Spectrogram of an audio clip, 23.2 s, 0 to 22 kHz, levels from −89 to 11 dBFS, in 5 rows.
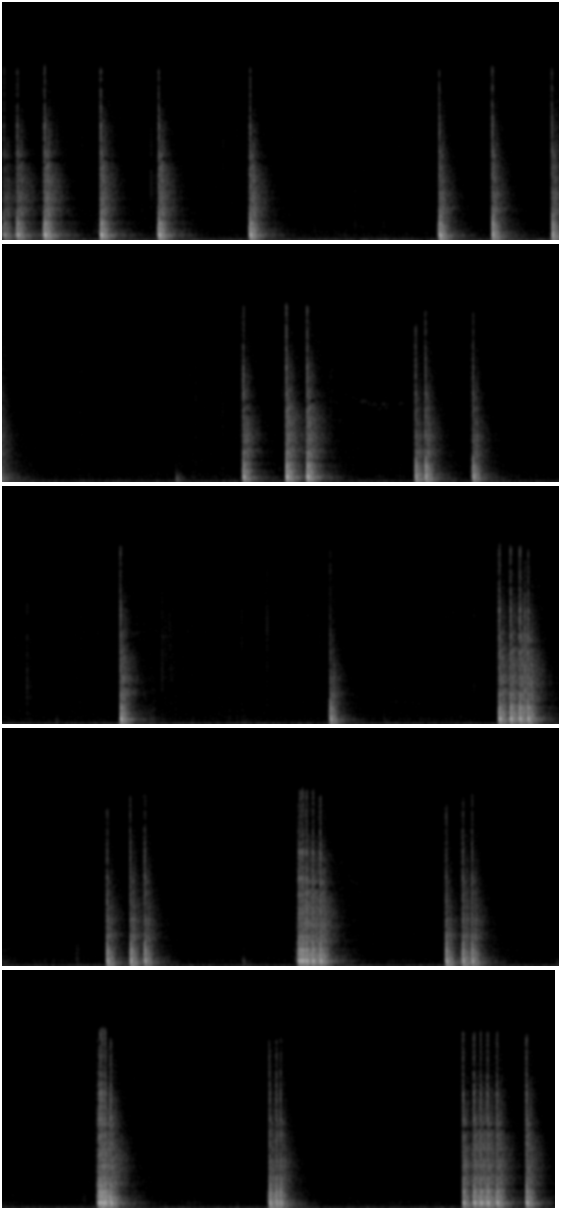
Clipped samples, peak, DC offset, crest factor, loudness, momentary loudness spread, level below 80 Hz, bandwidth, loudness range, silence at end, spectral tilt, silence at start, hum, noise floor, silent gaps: under 0.1%; -12 dBFS; under 0.1%; 26 dB; -34 LUFS; 14 LU; -68 dBFS; 16 kHz; 7 LU; 0.15 s; -3.5 dB/octave; 0 s; none; -75 dBFS; none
